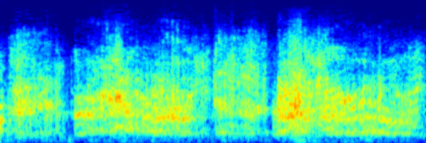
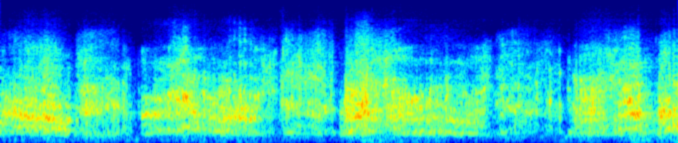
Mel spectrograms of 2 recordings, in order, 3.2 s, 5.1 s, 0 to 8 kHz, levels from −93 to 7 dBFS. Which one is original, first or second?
first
